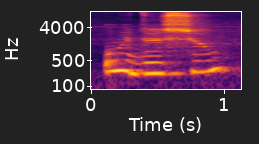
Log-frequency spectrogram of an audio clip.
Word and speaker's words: au-dessous: Sur, au-dessous de. Now these two words, there is slight difference in the pronunciation, and I will say it again and again so that you can practice.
